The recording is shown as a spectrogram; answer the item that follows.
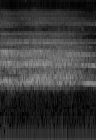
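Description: A rooster named Lampião crows in one sustained, loud, fairly close call that fills the whole moment, with no voices over it.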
